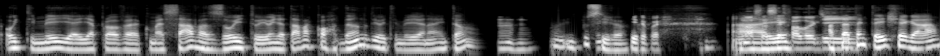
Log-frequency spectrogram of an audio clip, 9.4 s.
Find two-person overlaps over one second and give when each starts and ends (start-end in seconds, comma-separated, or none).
7.4-8.7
